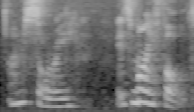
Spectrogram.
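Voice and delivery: ordinary delivery, nothing marked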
